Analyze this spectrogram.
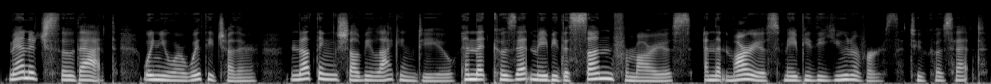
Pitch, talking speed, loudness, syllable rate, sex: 200 Hz, 200 wpm, -18 LUFS, 5.4 syllables/s, female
